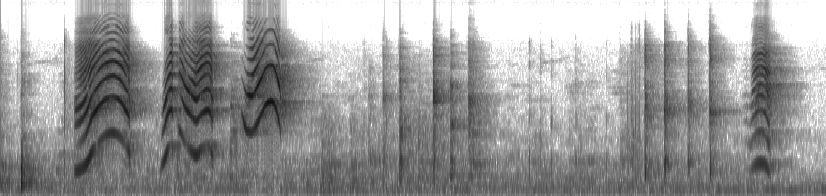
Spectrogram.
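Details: Pet green parrot indoors, said to be saying "mummy": three loud arched, rise-and-fall harmonic syllables in quick succession, then quieter clicks and one shorter arched note near the end, in a small room.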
